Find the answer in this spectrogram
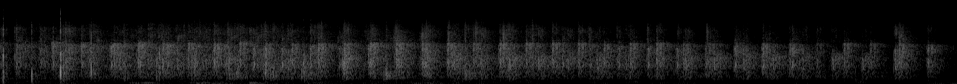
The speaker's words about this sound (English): Without further ado, would like to introduce Dad. And let's welcome him with a healthy hand clap.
